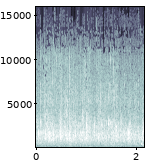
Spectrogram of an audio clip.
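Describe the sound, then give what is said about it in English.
A church audience applauding steadily during a service, clapping for Jesus and the worship team; dense overlapping hand claps sustained at an even, fairly loud level with no voices standing out. “Give Jesus a hand clap as you're seated this morning.”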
